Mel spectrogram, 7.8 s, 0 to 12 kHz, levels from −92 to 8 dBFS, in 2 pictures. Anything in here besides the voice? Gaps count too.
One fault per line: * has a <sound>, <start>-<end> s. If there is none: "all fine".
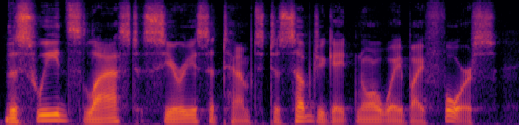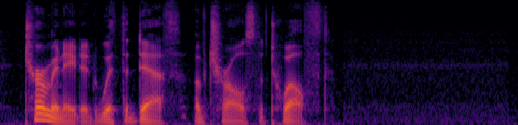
all fine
